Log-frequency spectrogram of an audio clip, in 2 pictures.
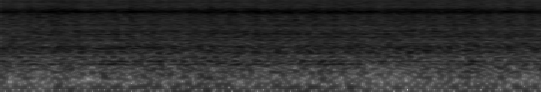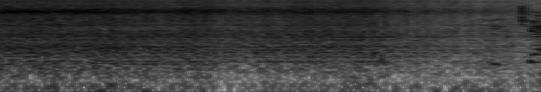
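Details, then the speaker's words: Old boat inboard engine on a lake trip: uneven stumbling chug with cylinders dropping out and not firing; misfire, bad plugs suspected. "Do you think the Oh, yeah. That was definitely not firing. We got no compression or what? This one don't seem like it's firing either."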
